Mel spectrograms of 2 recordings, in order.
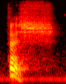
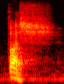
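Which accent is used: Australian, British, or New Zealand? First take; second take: British; New Zealand. First: The vowel is a short British 'i'. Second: The vowel sounds like a central 'uh'. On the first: "in British English is usually I" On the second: "in New Zealand English, it often becomes a ah sound"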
